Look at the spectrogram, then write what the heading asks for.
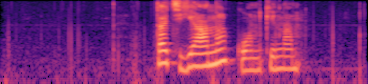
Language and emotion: Russian, neutral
